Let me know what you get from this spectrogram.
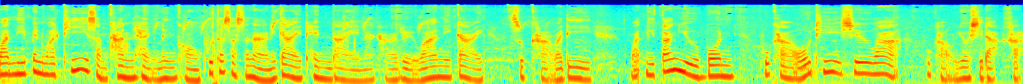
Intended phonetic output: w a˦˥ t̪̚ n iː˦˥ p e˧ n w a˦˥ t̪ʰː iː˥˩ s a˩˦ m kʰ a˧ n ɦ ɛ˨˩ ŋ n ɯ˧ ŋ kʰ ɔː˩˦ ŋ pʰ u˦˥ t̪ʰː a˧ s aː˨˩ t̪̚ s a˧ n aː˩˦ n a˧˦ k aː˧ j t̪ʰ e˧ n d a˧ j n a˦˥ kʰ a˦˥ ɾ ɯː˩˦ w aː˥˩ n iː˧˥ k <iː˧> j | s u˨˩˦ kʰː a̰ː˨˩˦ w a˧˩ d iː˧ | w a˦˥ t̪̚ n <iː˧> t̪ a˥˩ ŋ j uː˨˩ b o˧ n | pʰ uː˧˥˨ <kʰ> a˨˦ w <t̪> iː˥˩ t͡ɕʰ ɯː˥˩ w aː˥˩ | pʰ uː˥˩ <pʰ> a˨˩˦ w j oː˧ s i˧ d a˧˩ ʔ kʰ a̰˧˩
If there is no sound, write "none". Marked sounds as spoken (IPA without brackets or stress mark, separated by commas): aː˧, iː˦˥, kʰ, t̪ʰ, kʰ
